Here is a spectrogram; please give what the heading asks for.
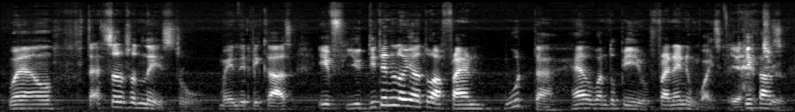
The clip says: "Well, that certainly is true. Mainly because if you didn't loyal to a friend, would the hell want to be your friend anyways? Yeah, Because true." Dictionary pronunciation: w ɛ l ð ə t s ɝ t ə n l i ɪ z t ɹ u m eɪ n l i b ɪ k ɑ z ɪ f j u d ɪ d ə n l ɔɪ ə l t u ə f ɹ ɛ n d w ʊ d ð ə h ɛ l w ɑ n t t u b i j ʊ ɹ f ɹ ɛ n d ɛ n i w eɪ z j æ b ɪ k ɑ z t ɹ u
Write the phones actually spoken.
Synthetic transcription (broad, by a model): w ɛ l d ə t s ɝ s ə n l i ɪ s t ɹ u m eɪ n l i b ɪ k ɑ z ɪ f j u d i d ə n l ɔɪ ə t u ə f ɹ ɛ n d w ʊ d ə h ɛ l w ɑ n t t u b i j f ɹ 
